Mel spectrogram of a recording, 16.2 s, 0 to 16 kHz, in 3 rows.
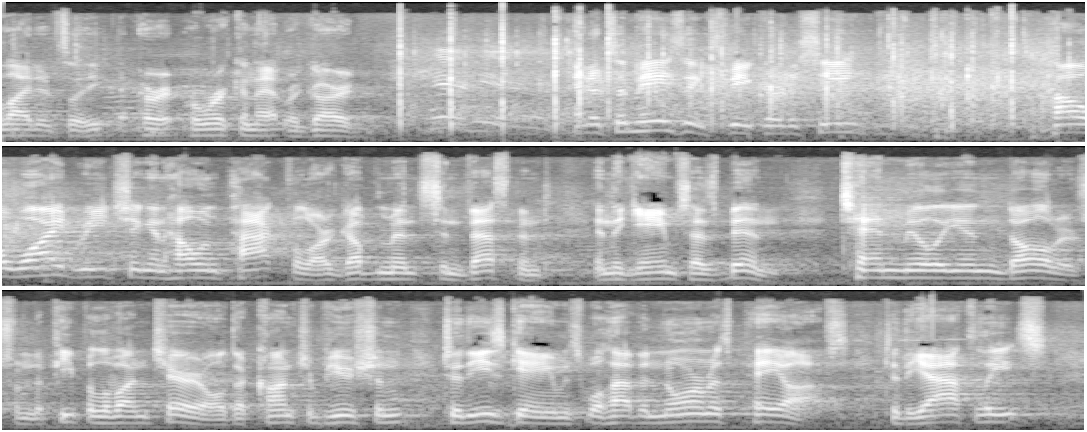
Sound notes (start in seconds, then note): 6.7 applause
